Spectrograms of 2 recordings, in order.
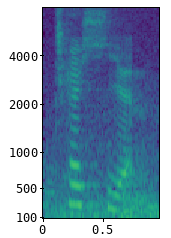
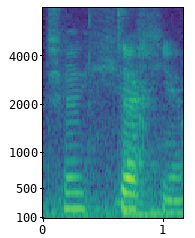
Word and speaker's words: Tschechien: Czechien. Tschechien.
